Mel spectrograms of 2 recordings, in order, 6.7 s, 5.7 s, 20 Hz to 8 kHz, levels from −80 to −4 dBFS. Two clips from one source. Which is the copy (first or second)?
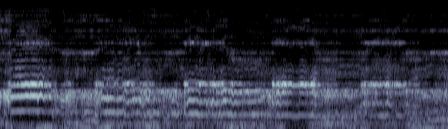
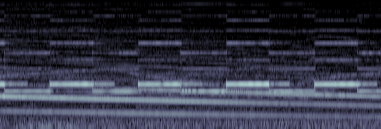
first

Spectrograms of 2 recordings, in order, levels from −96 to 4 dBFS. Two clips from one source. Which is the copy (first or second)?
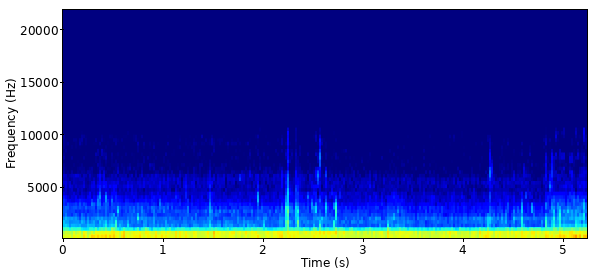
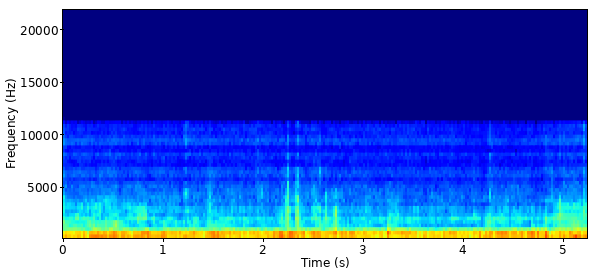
second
